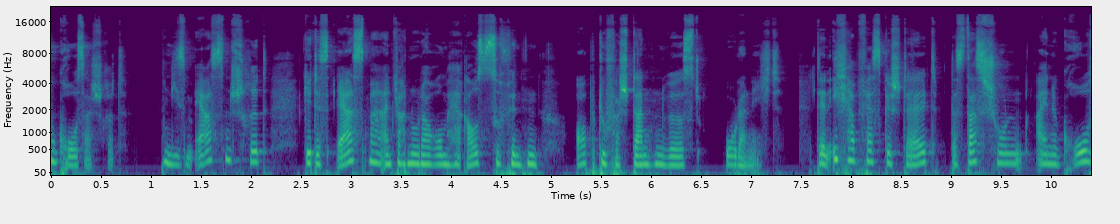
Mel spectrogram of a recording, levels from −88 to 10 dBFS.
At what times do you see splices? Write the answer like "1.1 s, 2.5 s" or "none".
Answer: 8.9 s

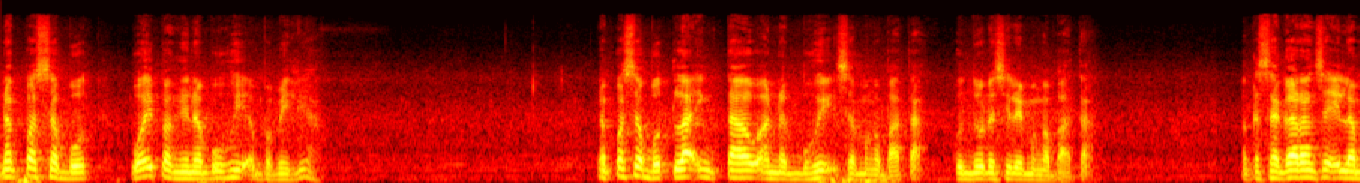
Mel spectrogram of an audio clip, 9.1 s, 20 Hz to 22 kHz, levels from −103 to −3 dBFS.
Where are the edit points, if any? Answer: 8.1 s

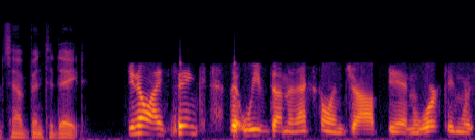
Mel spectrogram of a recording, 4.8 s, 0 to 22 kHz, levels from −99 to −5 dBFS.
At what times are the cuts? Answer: 3.8 s

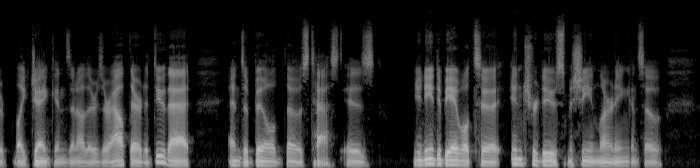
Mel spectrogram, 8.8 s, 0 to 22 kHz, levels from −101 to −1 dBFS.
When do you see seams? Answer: 4.2 s, 7.8 s

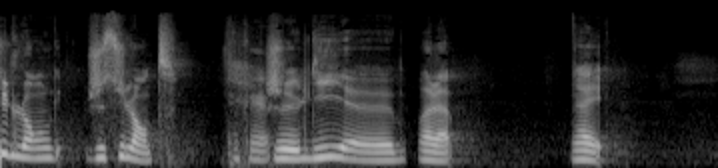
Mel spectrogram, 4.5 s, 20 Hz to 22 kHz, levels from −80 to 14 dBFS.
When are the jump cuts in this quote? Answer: 2.5 s

